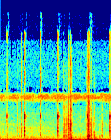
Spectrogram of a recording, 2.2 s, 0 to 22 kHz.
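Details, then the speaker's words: Mercedes 300CD that sat 16 years, key on, new flasher module just installed: crisp single clicks about three per second over low electrical hum; normal turn signal flasher clicking, though a front bulb was burned out. "Do we have flashing? It seems we do. We definitely have clicking, that's for sure."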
